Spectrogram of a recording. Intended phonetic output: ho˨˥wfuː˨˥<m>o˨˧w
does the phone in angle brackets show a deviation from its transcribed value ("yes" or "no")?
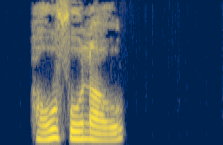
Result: yes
